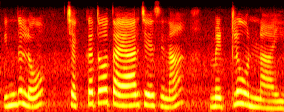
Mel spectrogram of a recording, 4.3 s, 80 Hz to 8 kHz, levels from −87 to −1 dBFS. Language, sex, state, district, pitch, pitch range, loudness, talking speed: Telugu, female, Telangana, Hyderabad, 270 Hz, 235-305 Hz, -16 LUFS, 85 wpm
